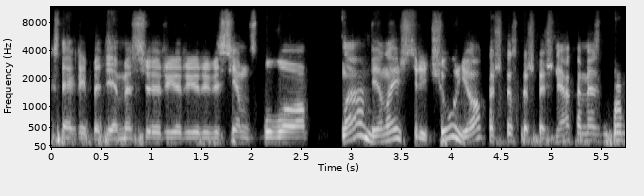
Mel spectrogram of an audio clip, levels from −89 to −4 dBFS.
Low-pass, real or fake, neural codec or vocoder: 10.8 kHz; real; none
